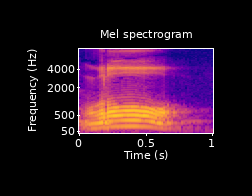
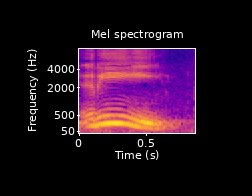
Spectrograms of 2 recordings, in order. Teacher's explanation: tafkhim tebal yaitu dengan cara mengangkat pangkal lidah ro gitu ya, ro. Nah bunda kalau tarkik tipis dia turun pangkal lidahnya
